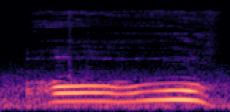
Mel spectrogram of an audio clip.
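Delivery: high delighted oh; sudden cry at something cute; surprised gasp. Real, not acted. Spots a kitten while driving.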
